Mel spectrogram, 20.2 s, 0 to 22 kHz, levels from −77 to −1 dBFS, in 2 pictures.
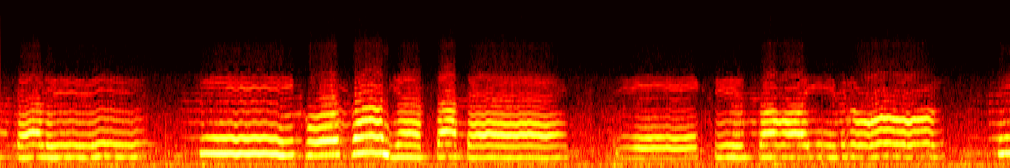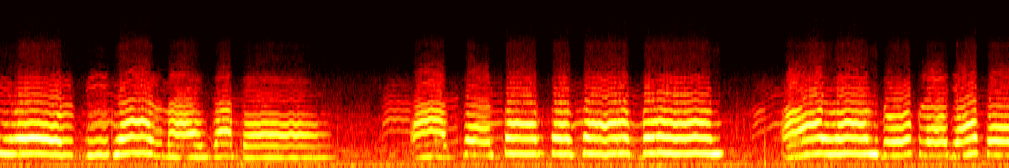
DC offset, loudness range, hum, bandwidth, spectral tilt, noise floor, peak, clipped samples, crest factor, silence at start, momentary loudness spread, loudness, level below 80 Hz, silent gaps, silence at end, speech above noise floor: under 0.1%; 7 LU; 50 Hz at -40 dBFS; 4.9 kHz; -8.5 dB/octave; -32 dBFS; 0 dBFS; under 0.1%; 12 dB; 0 s; 14 LU; -12 LUFS; -42 dBFS; none; 0 s; 21 dB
